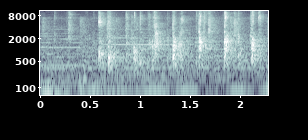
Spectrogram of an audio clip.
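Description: Music with a steady low bass line and sharp percussive hits a few times a second.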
